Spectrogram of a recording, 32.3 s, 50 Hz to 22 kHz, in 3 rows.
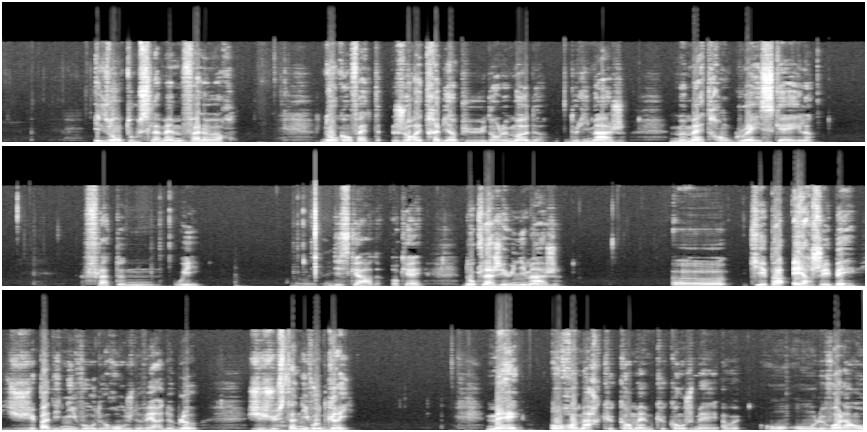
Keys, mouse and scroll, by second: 5.3-10.1 drag, 12.7 click, 14.4 click.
